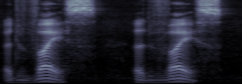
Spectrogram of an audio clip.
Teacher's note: when you say advice the stress is on the second syllable right so that first syllable is very fast reduced not very strong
